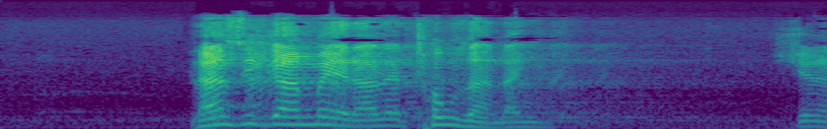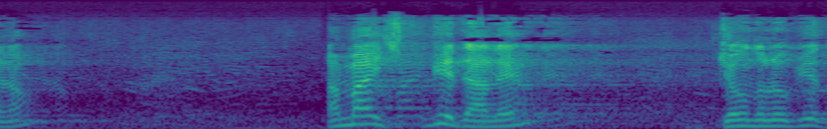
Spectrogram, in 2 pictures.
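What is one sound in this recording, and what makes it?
A middle-aged man speaks calmly and firmly into a microphone, in bursts with pauses.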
